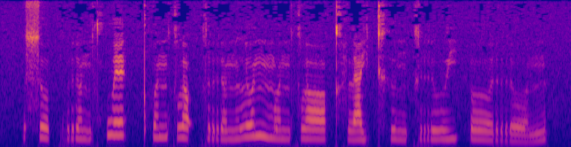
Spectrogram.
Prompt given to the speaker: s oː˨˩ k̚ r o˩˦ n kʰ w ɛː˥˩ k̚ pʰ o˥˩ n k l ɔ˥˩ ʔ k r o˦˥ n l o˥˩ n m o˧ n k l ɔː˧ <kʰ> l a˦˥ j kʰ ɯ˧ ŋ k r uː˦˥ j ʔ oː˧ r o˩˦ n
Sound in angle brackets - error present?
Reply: no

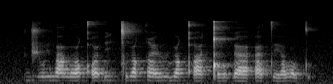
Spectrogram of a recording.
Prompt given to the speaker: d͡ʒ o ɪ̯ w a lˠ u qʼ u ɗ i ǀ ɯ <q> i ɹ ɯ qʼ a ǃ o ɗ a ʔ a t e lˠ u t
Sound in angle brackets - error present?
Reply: no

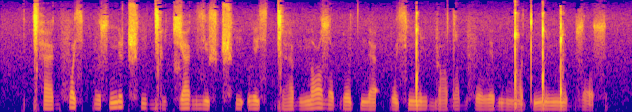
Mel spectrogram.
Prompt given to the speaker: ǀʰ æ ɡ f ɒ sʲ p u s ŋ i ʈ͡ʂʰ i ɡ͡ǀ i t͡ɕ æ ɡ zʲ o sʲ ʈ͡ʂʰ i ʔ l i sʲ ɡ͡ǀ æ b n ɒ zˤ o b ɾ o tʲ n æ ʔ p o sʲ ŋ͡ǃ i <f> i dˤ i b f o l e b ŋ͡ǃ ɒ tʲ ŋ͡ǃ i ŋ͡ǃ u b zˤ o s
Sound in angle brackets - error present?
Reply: yes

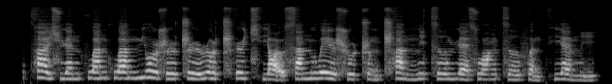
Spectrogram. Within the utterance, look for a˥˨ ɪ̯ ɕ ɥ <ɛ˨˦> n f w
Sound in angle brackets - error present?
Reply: no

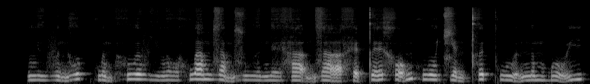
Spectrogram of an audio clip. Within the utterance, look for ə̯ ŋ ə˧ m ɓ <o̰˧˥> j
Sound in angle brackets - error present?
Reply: no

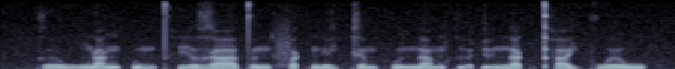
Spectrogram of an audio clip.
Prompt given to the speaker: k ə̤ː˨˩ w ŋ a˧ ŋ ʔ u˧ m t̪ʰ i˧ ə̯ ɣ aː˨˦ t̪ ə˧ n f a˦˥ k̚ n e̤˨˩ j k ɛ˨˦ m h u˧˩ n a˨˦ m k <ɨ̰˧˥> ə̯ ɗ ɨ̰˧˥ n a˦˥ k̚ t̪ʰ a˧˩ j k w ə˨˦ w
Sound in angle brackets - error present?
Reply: yes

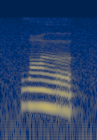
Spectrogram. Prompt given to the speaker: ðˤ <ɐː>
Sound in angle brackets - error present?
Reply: no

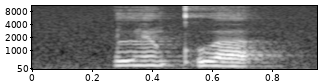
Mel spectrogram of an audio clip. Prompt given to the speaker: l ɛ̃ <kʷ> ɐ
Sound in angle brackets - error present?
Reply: yes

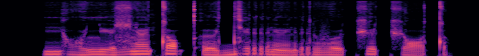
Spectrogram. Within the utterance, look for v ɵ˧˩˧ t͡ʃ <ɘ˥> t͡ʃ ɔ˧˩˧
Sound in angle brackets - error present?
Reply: no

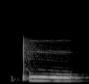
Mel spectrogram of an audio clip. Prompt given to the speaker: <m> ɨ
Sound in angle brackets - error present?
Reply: yes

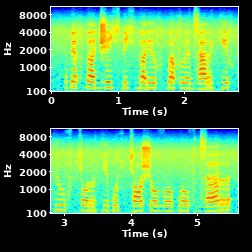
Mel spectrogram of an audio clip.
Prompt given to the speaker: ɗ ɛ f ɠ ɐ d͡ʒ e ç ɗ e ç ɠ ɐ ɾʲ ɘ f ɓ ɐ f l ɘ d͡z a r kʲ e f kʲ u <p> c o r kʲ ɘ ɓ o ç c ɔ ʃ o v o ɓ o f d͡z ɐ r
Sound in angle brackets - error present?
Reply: yes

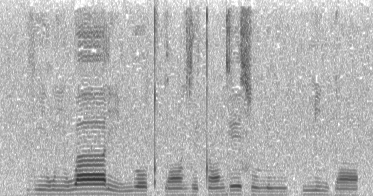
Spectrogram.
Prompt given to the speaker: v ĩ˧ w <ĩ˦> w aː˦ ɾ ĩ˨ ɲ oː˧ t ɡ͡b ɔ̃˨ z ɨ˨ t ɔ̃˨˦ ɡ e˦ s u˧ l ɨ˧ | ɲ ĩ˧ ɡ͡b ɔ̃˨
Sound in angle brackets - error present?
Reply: yes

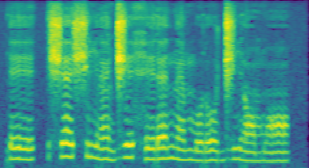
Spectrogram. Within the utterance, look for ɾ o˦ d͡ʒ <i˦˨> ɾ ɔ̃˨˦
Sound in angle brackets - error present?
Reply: no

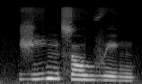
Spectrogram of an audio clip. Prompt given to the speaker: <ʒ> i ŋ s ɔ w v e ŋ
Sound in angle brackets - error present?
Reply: no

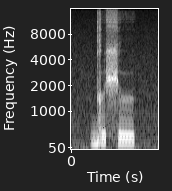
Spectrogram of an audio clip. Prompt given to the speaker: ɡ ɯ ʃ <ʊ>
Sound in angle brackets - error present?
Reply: yes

